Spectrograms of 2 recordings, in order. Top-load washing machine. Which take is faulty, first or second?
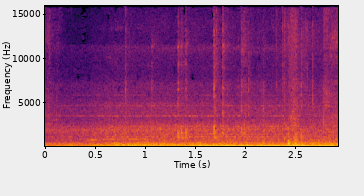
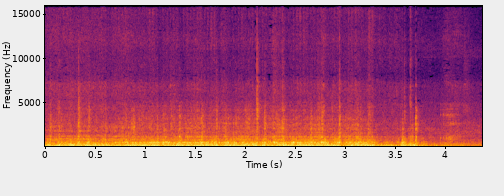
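second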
